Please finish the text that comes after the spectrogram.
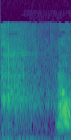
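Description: Short bark of a dog in the video game Minecraft, one brief yap rising at the end of a sub-second moment, moderately loud with no talking.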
